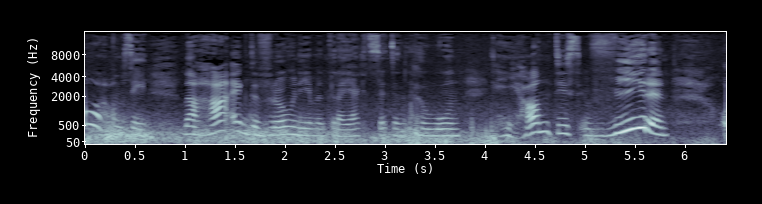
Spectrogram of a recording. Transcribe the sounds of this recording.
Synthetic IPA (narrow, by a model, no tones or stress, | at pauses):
ɔmzɛn | dɑnɦaːʔɪkdəvrɔwəndiɪməntrajɛktsɪtənxəʋoːnɣiɣɑntisviːɾən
